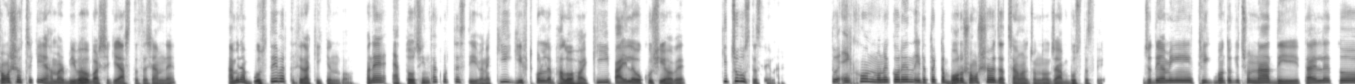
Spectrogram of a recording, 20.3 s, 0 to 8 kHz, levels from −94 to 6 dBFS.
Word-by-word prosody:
সমস্যা 180 +5 +4
হচ্ছে 200 0 -3
কী 215 - -3 0.2
আমার 145 +2 -1
বিবাহ 135 +2 +6
বার্ষিকী 120 +1 -2
আসতেছে 105 +3 -10
সামনে। 95 0 -4 0.9
আমি 160 +5 +4
না - - +4 0.2
বুঝতেই 140 - +3
পারতেছি 160 - -2
না - - +4
কী 135 - -5
কিনব! 100 -2 -6 0.4
মানে 190 +6 +3 0.3
এত 125 - -15 0.2
চিন্তা 165 +7 -3
করতেছি 220 -5 -6
মানে 105 +3 -6
কী 235 - -3 0.2
গিফট 180 -1 -2
করলে 170 -1 +2
ভালো 120 +3 +4
হয়? 95 -2 -2
কী 190 +1 -2 0.2
পাইলে 150 0 +3
ও - - +2
খুশি 155 -1 0
হবে? 105 0 -1 0.6
কিচ্ছু 265 +3 +3
বুঝতেছি 150 - -4
না। - - -22 0.8
তো 230 - -1 0.2
এখন 265 +6 -1
মনে 215 +1 +5
করেন 230 0 +5
এটা 210 +2 +1
তো - - 0
একটা 215 - +2
বড় 165 +5 +7
সমস্যা 175 +5 +1
হয়ে 205 - +5
যাচ্ছে 145 -2 -2
আমার 115 -1 -1
জন্য 100 -2 -6 0.2
যা 115 - +1 0.2
বুঝতেছি। 120 -1 -5 0.7
যদি 155 +3 0
আমি 190 +1 +1 0.4
ঠিকমত 180 +1 -1
কিছু 185 - -7 0.2
না 170 - +5 0.2
দিই 120 -3 0 0.2
তাইলে 170 +3 +2 0.2
তো 185 - +2
160 Hz, 165 wpm, -24 LUFS, 125-195 Hz, 0.9 s, বড়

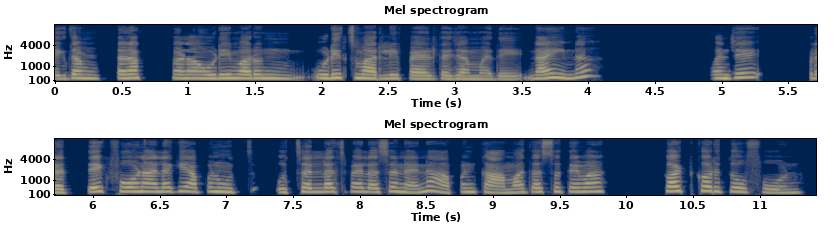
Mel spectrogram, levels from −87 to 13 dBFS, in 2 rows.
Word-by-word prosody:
एकदम 225 +2 +1 0.2
टणक 240 +1 +4 0.2
कण 230 -1 +1
उडी 230 0 +2
मारून 235 0 +3 0.3
उडीच 245 +1 +2
मारली 220 -2 +3
पाहिजे 200 -2 -1
त्याच्यामध्ये 190 -3 -3
नाही 245 +4 +4
ना? 255 +8 +1 0.9
म्हणजे 265 +6 0 0.4
प्रत्येक 240 +4 +1
फोन 275 -1 +3
आला 270 0 +3
की 290 - 0
आपण 270 +1 +1
उच 250 - -5 0.2
उचललाच 250 +2 0
पाहिजे 265 -2 0
असं 265 +3 0
नाही 220 -3 -1
ना, 295 +4 +1
आपण 250 +3 -2
कामात 225 +2 0
असतो 255 +2 -1
तेव्हा 270 +1 +1 0.5
कट 295 +1 +3
करतो 280 -4 +1
फोन. 210 -3 -6
240 Hz, 160 wpm, -20 LUFS, 220-265 Hz, 0.9 s, टणक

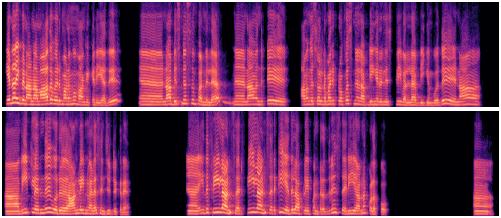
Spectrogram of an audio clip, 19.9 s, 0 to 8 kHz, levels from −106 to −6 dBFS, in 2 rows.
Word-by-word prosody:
ஏன்னா, 355 - +8
இப்ப 285 -3 +3
நா - - +7
நான் 225 +1 +3
மாத 265 +5 +5
வருமானமும் 250 -1 0
வாங்க 205 -1 -2
கிடையாது. 180 - -1 0.6
அ - - -1 0.5
நான் 245 +1 +3
பிசினஸ்ஸும் 285 +3 -3
பண்ணல. 195 -4 -1 0.5
அ - - -1 0.2
நான் 230 +1 +3
வந்துட்டு 230 +4 -3 0.7
அவங்க 235 +2 -1
சொல்றமாரி 245 +1 0
புரொபஷனல் 255 -1 -2
அப்பிடிங்கிற 220 0 -2
லிஸ்ட்லயும் 225 0 -5
வல்ல, 185 0 -2
அப்பிடிங்கம்போது, 180 +4 -4 0.2
அ - - -8
நான் 235 +3 0 0.6
அ - - +2 0.3
வீட்ல 290 +1 +1
இருந்து 255 +4 0 0.2
ஒரு 220 -2 +1 0.2
ஆன்லைன் 240 +1 0
வேலை 210 +1 +1
செஞ்சுட்டு 200 0 -7
இருக்கறேன். 160 -2 -7 1.2
அ - - +1 0.2
இது 265 +3 -1
ப்ரீலான்சர் 300 -7 +5
ப்ரீலான்சர்க்கு 285 -3 +1
எதில 245 +2 +1
அப்ளை 215 -2 -4
பண்றதுன்னு 200 +5 -5 0.2
சரியான 210 +3 -1
குழப்பம். 185 -3 -5 1.7
ஆ. 195 -1 -4
230 Hz, 125 wpm, -23 LUFS, 205-260 Hz, 1.7 s, ஏன்னா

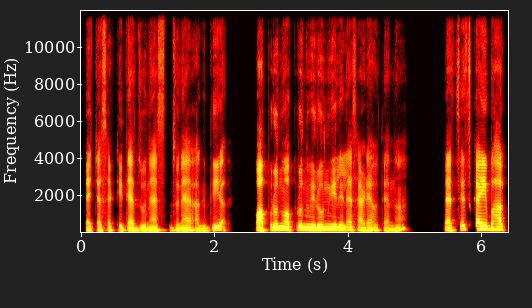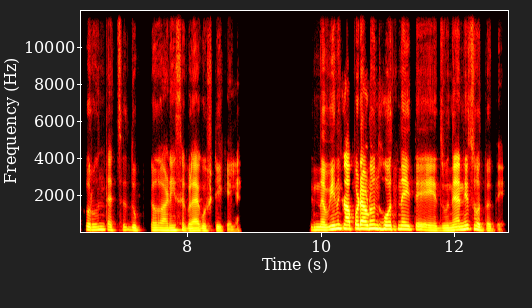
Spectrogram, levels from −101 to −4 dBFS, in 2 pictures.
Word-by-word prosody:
त्याच्यासाठी 115 +4 -5
त्या 125 0 +2
जुन्यास 115 +3 -3
जुन्या 120 +2 -2
अगदी 115 +7 -2
अ, - - -6 0.5
वापरून, 135 +5 +3
वापरून 150 0 0
विरून 140 +1 +2
गेलेल्या 140 -1 0
साड्या 130 -2 -3
होत्या 125 -5 -7
ना, 90 - -6 0.6
त्याचेच 130 +10 -2
काही 175 -1 +6
भाग 155 0 +2
करून 155 0 -3
त्याचं 140 0 -9
दुपटं 130 0 -6
आणि 125 +1 0
सगळ्या 120 -2 -2
गोष्टी 110 -3 -5
केल्या. 90 -1 -12 1.1
नवीन 145 +8 +4
कापड 210 0 +6
आणून 205 +1 +7
होत 190 0 +4
नाही 190 -1 +3
ते, 125 -3 -1
जुन्यांनीच 155 - +1
होतं 130 -9 -1
ते - - -15
135 Hz, 150 wpm, -23 LUFS, 120-155 Hz, 1.1 s, आणून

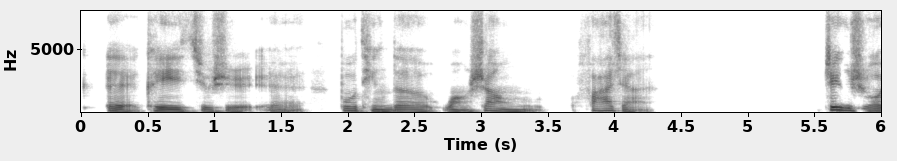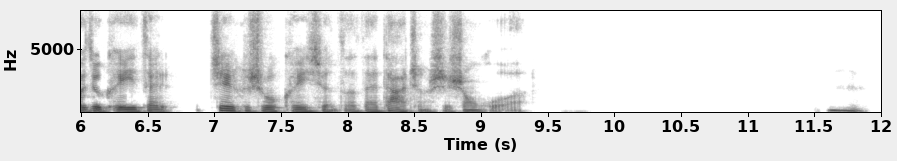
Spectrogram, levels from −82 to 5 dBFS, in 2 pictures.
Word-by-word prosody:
呃， 140 -4 +1
可 155 - +1
以 140 -2 +6
就 135 +1 -3
是， 135 - -1
呃， - - -7 0.2
不 165 -1 -1
停 140 -2 0
地 140 -2 -2
往 125 -4 -1
上 140 -3 +1 0.4
发 - - -28 0.5
展。 - - -18 1.3
这 225 -1 +11
个 185 - +5
时 160 -3 0
候 150 - +3
就 150 +1 +3
可 150 +1 -2
以 140 - +5
在 145 +1 -3 0.3
这 170 -3 +4
个 155 +1 -8
时 145 0 0
候 135 - +3
可 135 +1 -5
以 130 - +1
选 130 - -4
择 115 - -9
在 130 +2 -6
大 140 -2 -2
城 115 -3 -7
市 115 - -3
生 110 -1 -2
活。 165 +8 -14 2.2
嗯。 170 -6 -5
140 Hz, 180 characters per minute, -24 LUFS, 130-155 Hz, 2.2 s, 这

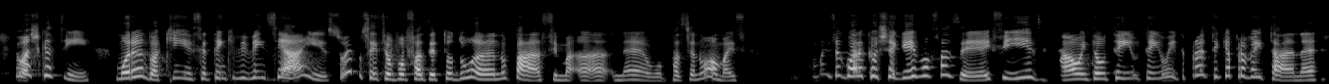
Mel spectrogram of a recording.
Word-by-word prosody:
Eu - - 0
acho - - +4
que, 425 - -1
assim, 230 - -5 0.3
morando 290 +2 +5
aqui, 255 +5 -2
você 260 +1 -6
tem 285 +3 -2
que 290 - -16
vivenciar 310 +7 +3
isso, 200 - -7
eu 300 - -2
não - - -11
sei 260 - -1
se - - -5
eu 240 - +5
vou 235 0 0
fazer 235 -1 +3
todo 270 +6 -4
ano 235 +1 +2
o - - -18
passe, 195 +3 +3
ma 200 0 -4
hã, 195 0 -2
né, 205 -1 -5
o 170 -1 -14
passe 210 +2 -7
anual, 250 +1 0
mas 185 0 -6 0.7
mas 430 -5 -18
agora 390 -1 +3
que 390 - -3
eu 380 - +2
cheguei, 355 +1 +3
vou 400 +1 -2
fazer. 305 - -1
E - - -4
fiz 305 0 -1
e 210 - -25
tal, 230 +4 +5
então 260 +2 0
tenho 280 +1 0
tenho 280 -1 -3 0.5
tem 360 -2 -8
que 395 - -1
aproveitar, 340 - 0
né, 195 +2 -1
260 Hz, 210 wpm, -25 LUFS, 215-330 Hz, 0.7 s, morando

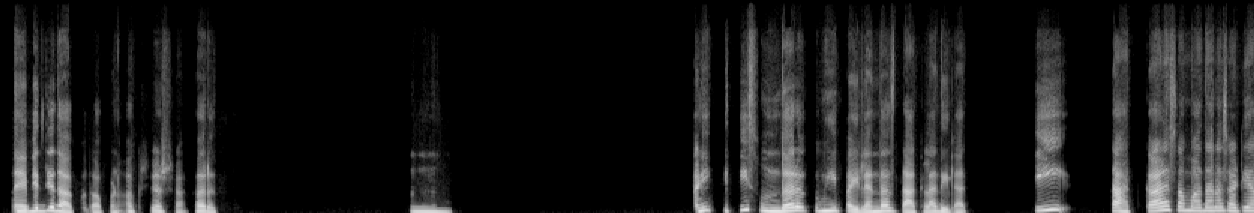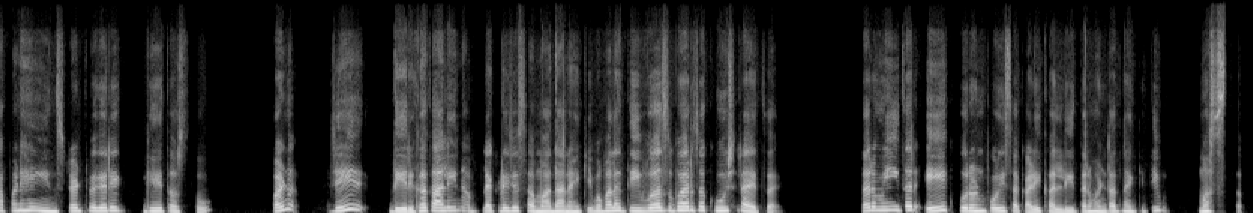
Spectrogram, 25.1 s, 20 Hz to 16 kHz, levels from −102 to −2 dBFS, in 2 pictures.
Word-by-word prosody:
नैवेद्य 210 +5 +3
दाखवतो 155 -3 -1
आपण 155 +1 -7
अक्षरशः, 180 -3 -5
खरंच. 180 -7 +1 2.0
हं. 165 -4 -1 2.5
आणि 245 +5 +1
किती 295 +7 -2
सुंदर 235 -2 +4
तुम्ही 230 -1 0
पहिल्यांदाच 190 +2 +3
दाखला 175 +2 0
दिलात, 160 -4 -2
की 300 - -4 0.5
तात्काळ 225 +6 +2
समाधानासाठी 250 -1 -1
आपण 245 0 -3
हे 260 +1 +2
इन्स्टंट 220 +3 0
वगैरे 230 +2 +2 0.3
घेत 215 0 +1
असतो. 190 +5 -5 0.6
पण 270 +10 +1 0.4
जे 315 +10 +1 0.3
दीर्घकालीन 240 +6 +3
आपल्याकडे 210 +1 -2
जे 240 - +2
समाधान 195 -3 +3
आहे 180 0 +3
किंवा 205 0 -1
मला 235 +2 +4
दिवसभर 245 +5 +3
जर 275 - +2
खुश 245 -1 +1
राहायचंय. 180 -6 0 0.8
तर 250 +3 +1
मी 275 +1 -1
जर 290 -1 +3
एक 250 +6 +3
पुरणपोळी 220 0 +3
सकाळी 195 -3 -1
खाल्ली, 180 0 +1
तर 195 - +2
म्हणतात 195 -1 +2
ना, 205 - +2
किती 190 +8 -8 0.4
मस्त, 210 0 -2
220 Hz, 110 wpm, -22 LUFS, 190-245 Hz, 2.5 s, सुंदर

